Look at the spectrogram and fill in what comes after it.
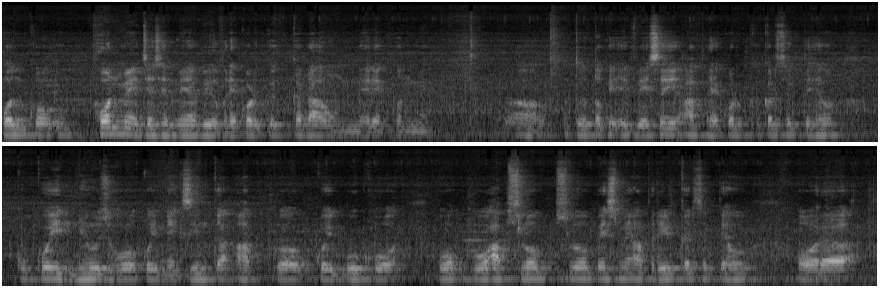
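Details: Man who stammers, speaking Hindi while practising the slow speech technique for stammering. Finding: stuttering.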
